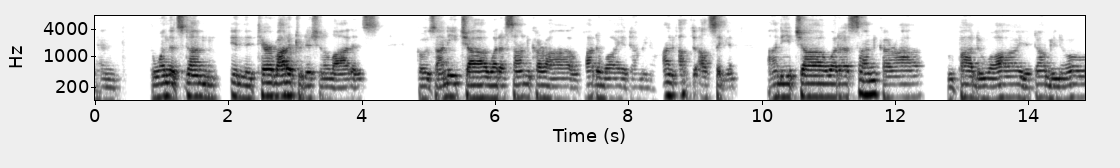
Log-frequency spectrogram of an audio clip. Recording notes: (Mission Dharma) Recorded Zoom Session.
